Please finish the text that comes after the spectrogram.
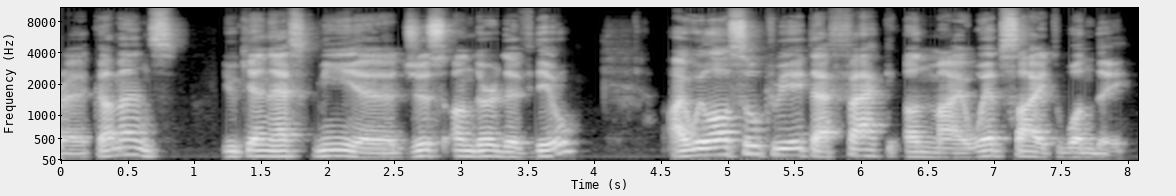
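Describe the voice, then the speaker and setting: Male game-rules presenter, native French speaker with French accent, explanatory delivery, slightly halting phrasing, mid-range voice. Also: medium pitch, a bit bright. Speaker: board game designer and presenter. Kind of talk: explanatory tutorial voice-over.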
